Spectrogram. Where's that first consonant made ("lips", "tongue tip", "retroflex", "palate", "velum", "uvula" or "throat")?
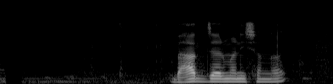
lips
